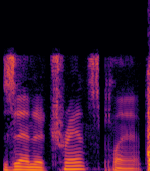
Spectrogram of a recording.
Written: xenotransplant

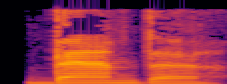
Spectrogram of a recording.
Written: banda

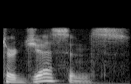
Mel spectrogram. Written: turgescence

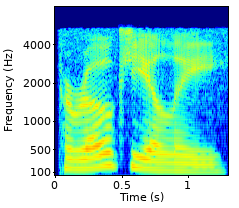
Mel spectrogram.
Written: parochially

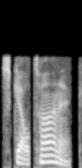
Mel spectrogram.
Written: Skeltonic

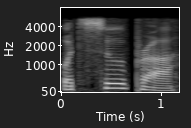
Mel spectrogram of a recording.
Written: ut supra

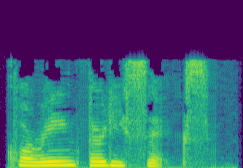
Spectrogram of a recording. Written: chlorinous

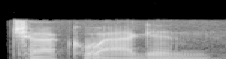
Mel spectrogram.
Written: chuckwagon

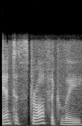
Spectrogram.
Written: antistrophically

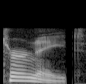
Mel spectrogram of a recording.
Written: ternate

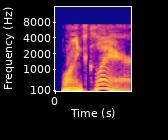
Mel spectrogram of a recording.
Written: pointe-claire

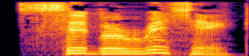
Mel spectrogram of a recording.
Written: sybaritic

